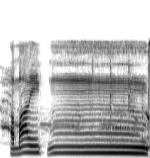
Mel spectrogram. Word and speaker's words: Amani: They, they said you got to draw out the M. That's the way he pronounces his name. Amani mm, Finger.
